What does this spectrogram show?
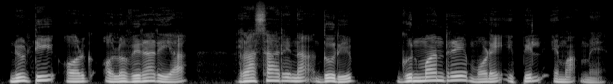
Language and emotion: Santali, neutral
